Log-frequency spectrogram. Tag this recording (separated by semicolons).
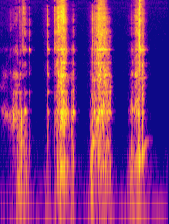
bottle; cap; drink; lid; open; opening; soda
